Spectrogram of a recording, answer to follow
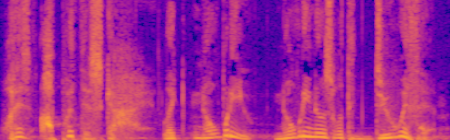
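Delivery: hushed whisper of puzzled onlookers; bystanders whispering. Retold or imitated. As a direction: lean in and whisper it like gossip. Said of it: "and they're going like".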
